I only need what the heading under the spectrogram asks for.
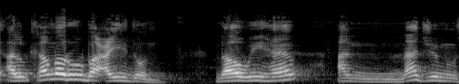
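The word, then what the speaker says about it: النَّجْمُ: Now we have an-najmu. So how will you pronounce, brother? An-najmu ba'idun. You did not pronounce lam.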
